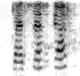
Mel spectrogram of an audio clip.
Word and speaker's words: Francesca: Francesca. – And could you spell that for me? – F-R-A-N-C-E-S-C-A.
